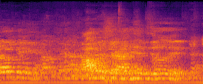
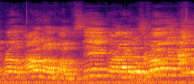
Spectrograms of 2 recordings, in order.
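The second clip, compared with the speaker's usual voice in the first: mock worried panic; 6 semitones higher, 5 dB louder than usual. Panicking on edible in bed.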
